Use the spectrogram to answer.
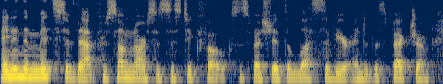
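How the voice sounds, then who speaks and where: A woman speaks very fast in a very deep, low voice with a dark, mellow tone and fairly even intonation, on a very clean recording with a silent background. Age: 60s. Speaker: clinical psychologist. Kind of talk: monologue rant.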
